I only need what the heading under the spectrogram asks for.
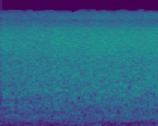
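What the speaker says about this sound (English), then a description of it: "it's one more waterfall" Steady broadband rush of a waterfall in Michigan's Upper Peninsula near Lake Linden, heard close and continuous with no voices over it.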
